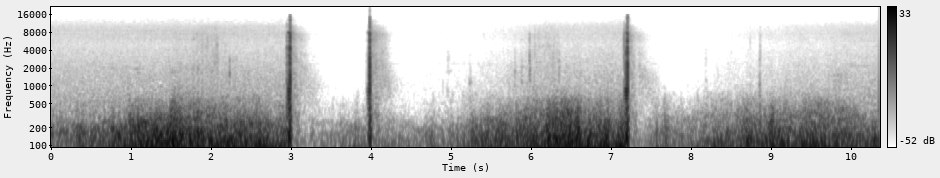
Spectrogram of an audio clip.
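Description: Three shotgun shots fired at pigeons: two a second apart about three seconds in, then a third about three seconds later. Each is a sharp crack, and between them is a low wind rumble on the microphone.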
